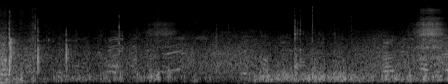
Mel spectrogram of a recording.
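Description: Rugby players' faint calls and shouts across the field, with a few sharp clicks and light wind on the microphone.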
